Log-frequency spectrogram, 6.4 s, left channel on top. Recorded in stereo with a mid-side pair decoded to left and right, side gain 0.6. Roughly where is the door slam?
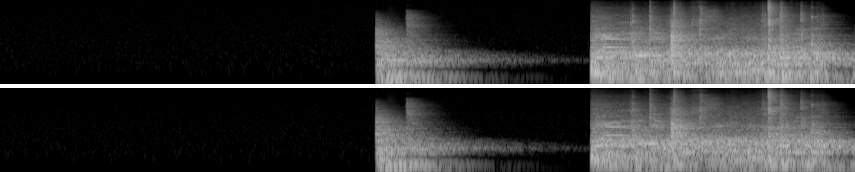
Ahead.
